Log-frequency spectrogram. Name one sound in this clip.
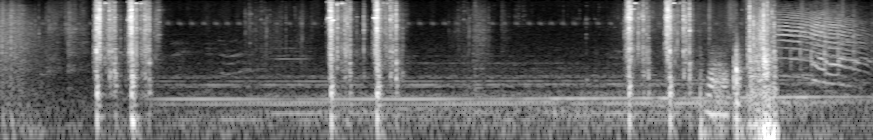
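Knocks sound on a wooden door.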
